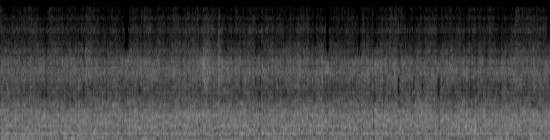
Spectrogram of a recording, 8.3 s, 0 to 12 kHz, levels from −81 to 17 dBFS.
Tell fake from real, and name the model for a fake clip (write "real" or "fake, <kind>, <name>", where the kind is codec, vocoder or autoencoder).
fake, codec, HILCodec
